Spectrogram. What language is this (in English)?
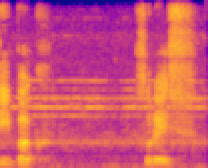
Hindi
